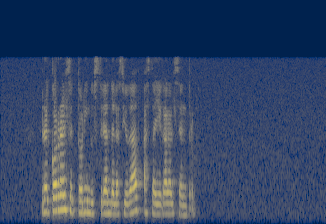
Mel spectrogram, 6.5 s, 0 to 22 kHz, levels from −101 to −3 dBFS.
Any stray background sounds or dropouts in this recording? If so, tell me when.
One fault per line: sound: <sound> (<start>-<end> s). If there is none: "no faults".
no faults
